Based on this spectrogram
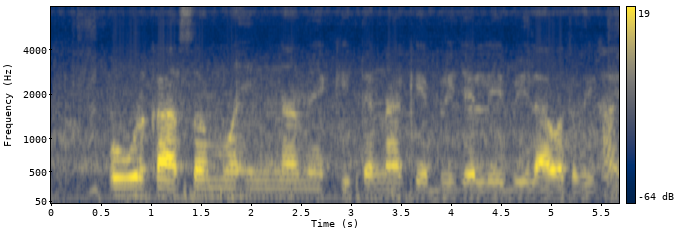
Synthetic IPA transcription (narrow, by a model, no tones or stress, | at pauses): puːɾkasəmːəɦɪnamẽkɪt̪nakebid͡ʒəlibʱilaːwət̪d̪ɪkʰaːi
